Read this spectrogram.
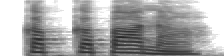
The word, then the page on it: कपकपाना: کپکپانا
